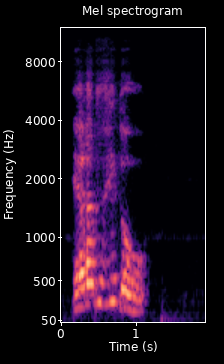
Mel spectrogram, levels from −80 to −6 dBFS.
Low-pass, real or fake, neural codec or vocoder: 10.8 kHz; fake; codec, 32 kHz, 1.9 kbps, SNAC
